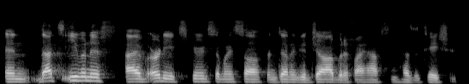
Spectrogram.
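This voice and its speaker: A man from Zambia, a guest in a casual conversation, speaking in a reflective, measured way and often restarting his sentences. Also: mid-range voice, fairly even intonation, no echo. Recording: dull lo-fi dry sound.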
